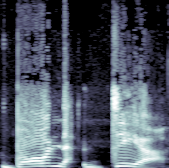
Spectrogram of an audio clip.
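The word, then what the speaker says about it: Bom dia: Bon dia. Is that how you say it?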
